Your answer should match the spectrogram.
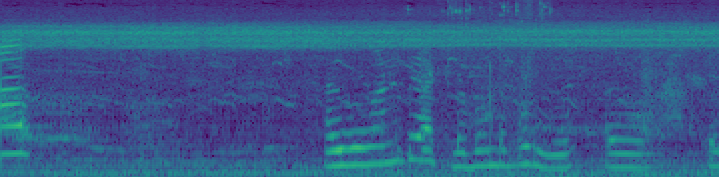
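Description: A steady high-pitched chorus of insects, a continuous even buzz. Quiet speech comes in during the second half.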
